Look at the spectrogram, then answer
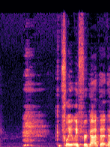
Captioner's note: laugh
